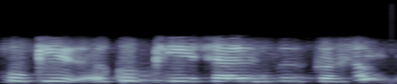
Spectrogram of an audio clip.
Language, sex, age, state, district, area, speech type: Kashmiri, female, 30-45, Jammu and Kashmir, Ganderbal, rural, conversation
